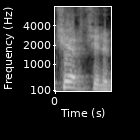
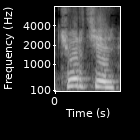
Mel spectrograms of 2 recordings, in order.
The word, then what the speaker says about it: Черчилль: Как все говорят, Черчилль вместо Чёрчилль, да, все говорят, да.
